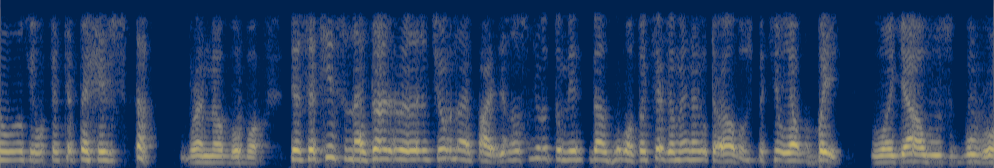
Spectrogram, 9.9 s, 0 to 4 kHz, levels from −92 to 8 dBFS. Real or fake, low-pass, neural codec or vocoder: fake; 3.6 kHz; codec, 16 kHz, 0.5 kbps, FunCodec, trained on Chinese and English, 25 frames a second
